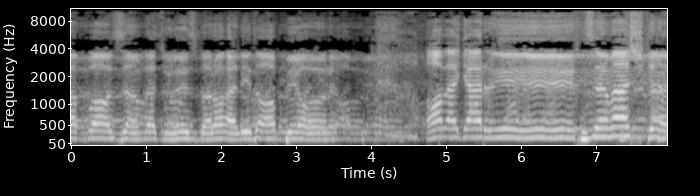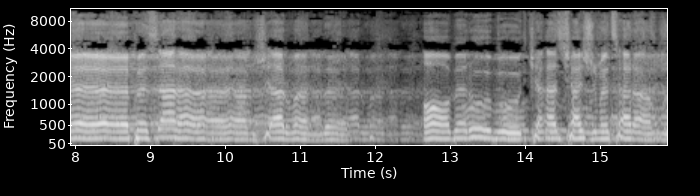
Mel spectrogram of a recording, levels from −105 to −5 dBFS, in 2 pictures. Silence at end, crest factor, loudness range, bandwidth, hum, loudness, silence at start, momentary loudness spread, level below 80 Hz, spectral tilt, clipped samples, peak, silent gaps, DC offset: 0 s; 16 dB; 7 LU; 10.5 kHz; none; -22 LUFS; 0 s; 16 LU; -62 dBFS; -3.5 dB/octave; under 0.1%; -6 dBFS; none; under 0.1%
